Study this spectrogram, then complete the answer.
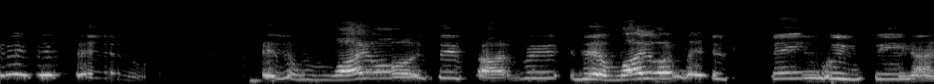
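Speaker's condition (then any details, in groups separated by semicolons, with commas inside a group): Cerebral palsy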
